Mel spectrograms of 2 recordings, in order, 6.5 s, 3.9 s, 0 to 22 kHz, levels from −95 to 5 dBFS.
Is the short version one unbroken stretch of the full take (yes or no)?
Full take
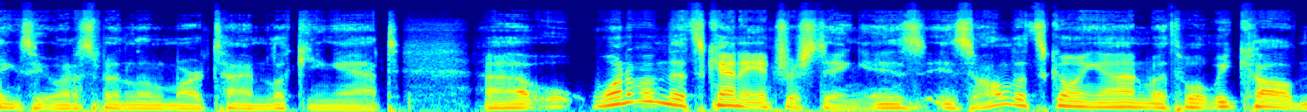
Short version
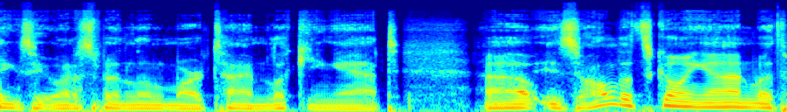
no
